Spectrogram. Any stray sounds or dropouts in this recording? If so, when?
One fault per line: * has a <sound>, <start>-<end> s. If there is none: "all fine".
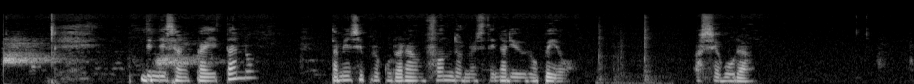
* has a squeak, 6.0-6.8 s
